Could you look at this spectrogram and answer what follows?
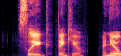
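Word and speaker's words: Sgaeyl: Slisiag? Sleeg.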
